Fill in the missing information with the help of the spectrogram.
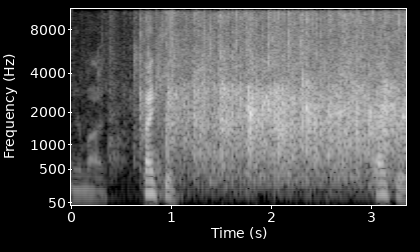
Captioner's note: audience applauding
